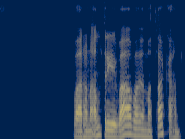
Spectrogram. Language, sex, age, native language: Icelandic, male, 50-59, Icelandic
